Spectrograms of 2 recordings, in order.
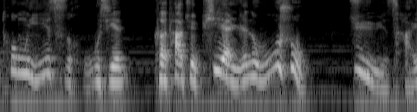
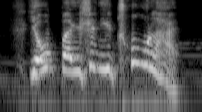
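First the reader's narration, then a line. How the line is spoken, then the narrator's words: Furious. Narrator (Chinese): 我开始狂怒了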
